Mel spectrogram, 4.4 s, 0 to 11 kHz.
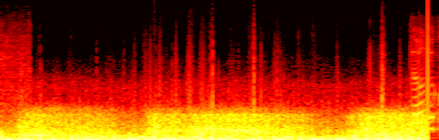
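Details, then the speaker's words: Pediatric teaching example of rhonchi: deep, continuous low-pitched rumbling below 200 Hz, best heard over central airways, occurring in inspiration and expiration. "o ronco tem frequência a baixa menor que 200 Hertz e por isso um grave erro diz ele pode ocorrer tanto a inspiração como a expiração e de acordo com o vídeo aparece mais na respiração"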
